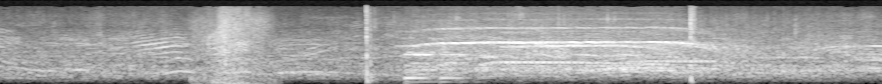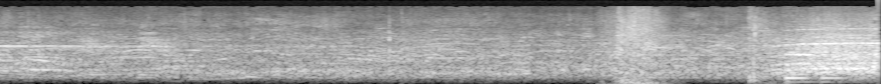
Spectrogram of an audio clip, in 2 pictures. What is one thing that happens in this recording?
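A pitched ball smacks into a catcher's mitt.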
